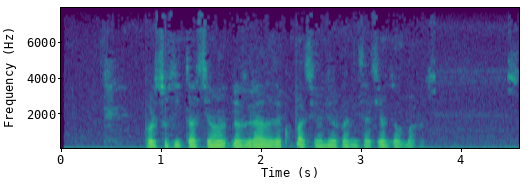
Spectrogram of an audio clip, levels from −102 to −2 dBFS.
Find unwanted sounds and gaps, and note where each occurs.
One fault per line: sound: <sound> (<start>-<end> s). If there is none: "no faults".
no faults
